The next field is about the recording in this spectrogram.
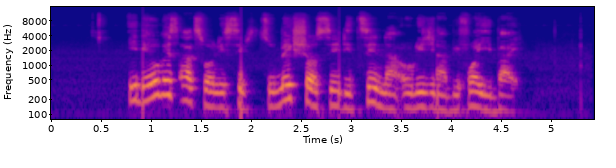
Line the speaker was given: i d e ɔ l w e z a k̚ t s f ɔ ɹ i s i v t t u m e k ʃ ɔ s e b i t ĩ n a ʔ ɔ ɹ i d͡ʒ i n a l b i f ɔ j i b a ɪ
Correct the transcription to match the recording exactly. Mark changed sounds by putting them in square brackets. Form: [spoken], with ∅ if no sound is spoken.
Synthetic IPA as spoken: i d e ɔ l w e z a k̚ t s f ɔ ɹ i s i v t t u m e k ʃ ɔ s e [d] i t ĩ n a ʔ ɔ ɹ i d͡ʒ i n a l b i f ɔ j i b a ɪ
